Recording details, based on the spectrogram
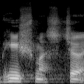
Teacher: because the next word starts with cha, therefore Bhishmaha plus cha becomes Bhishmascha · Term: smooth transition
